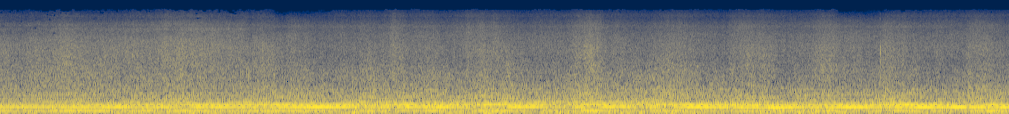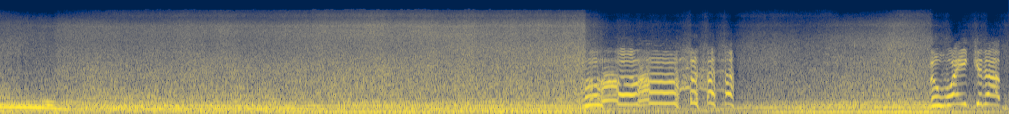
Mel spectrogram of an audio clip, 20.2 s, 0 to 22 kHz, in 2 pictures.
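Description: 2021 Sea-Doo GTX 170 personal watercraft's three-cylinder Rotax engine running steadily under way, with water rushing and hissing under the hull. The engine note drops twice, about ten and about thirteen seconds in, as the revs come down.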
